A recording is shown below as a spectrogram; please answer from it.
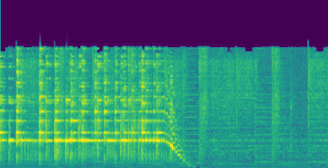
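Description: Background music with a high, steady electronic tone laid over it that holds for about two seconds and then slides down in pitch before fading.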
